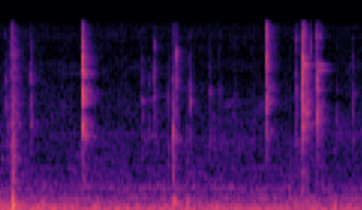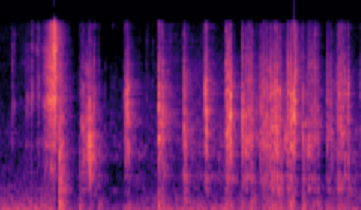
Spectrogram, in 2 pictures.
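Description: A few scattered clicks, then from about three and a half seconds in a Beyblade spinning top rattles and clicks rapidly as it spins against the plastic stadium's floor and wall.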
